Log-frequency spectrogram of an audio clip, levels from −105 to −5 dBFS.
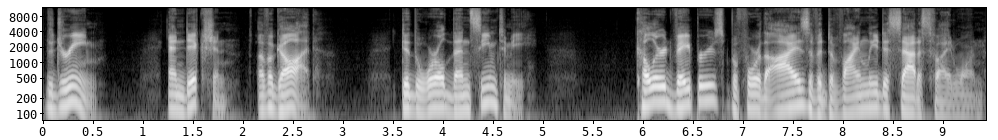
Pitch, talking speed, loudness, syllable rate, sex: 110 Hz, 140 wpm, -20 LUFS, 5.5 syllables/s, male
